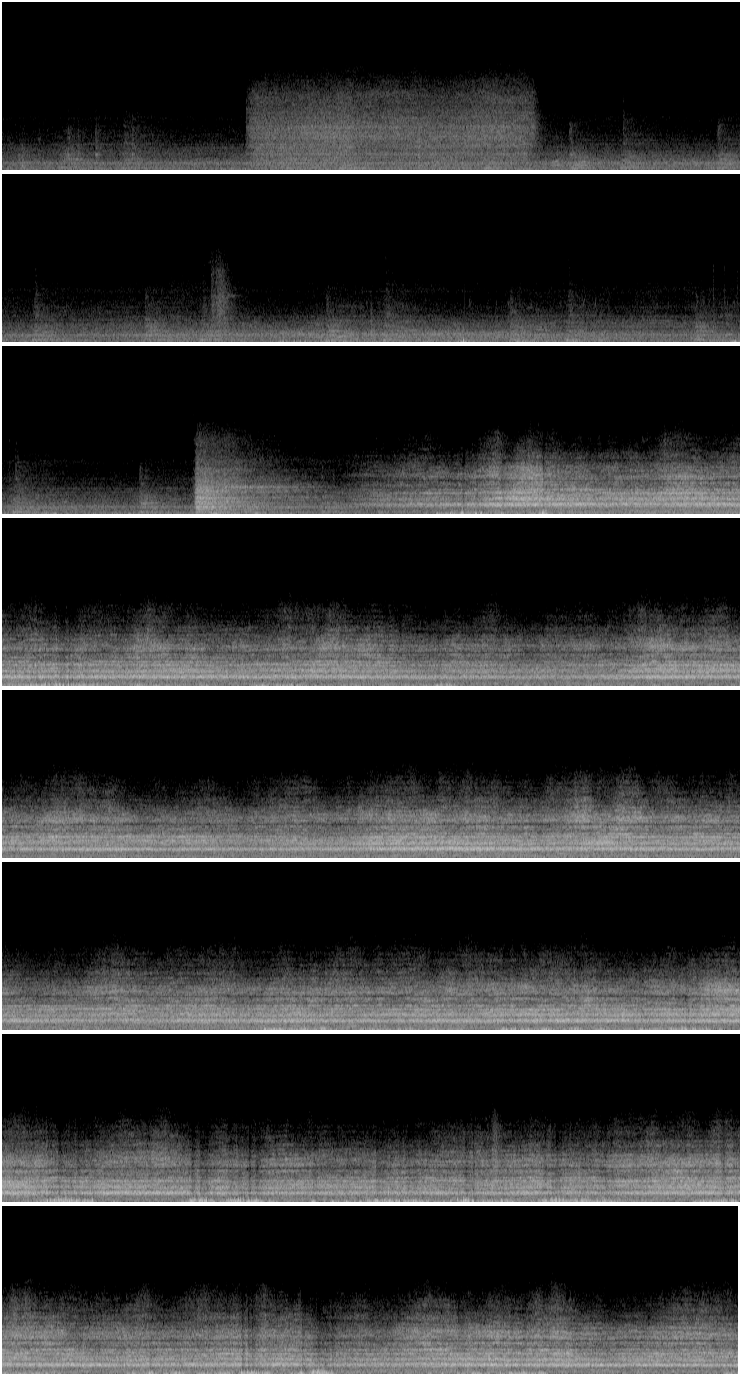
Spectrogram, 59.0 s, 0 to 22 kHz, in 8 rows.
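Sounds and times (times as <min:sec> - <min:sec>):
steam escaping with a roar: 0:02.4 - 0:05.6, 0:09.3 - 0:10.9, 0:16.6 - 0:59.0.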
